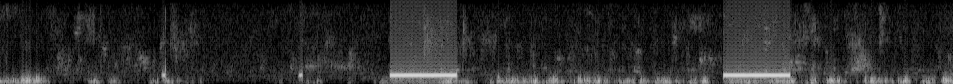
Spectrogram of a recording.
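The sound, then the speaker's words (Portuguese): Telephone line tone after a dropped call, heard as two steady, mid-pitched beeps, each about a second long and roughly five seconds apart, over faint scattered handling and rustling noise. “a ligação caiu de novo.”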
